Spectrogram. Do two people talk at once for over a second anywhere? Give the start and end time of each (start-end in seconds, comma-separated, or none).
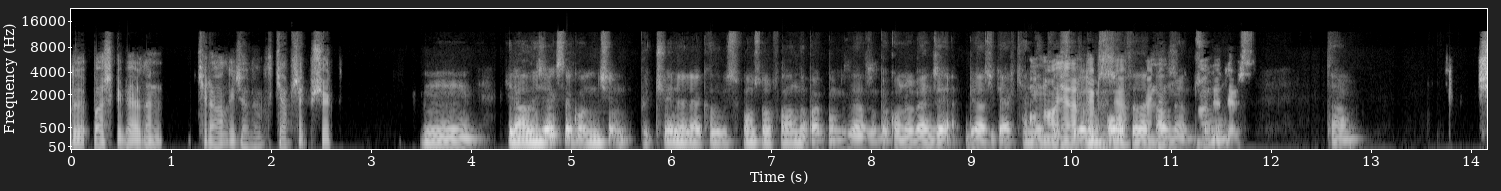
9.6-11.6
